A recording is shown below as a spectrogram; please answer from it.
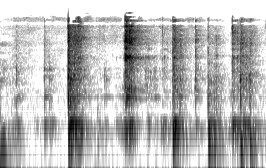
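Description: A copper kettle being handled and turned over in the hand: about five short knocks and clinks of the metal body as it is moved.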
